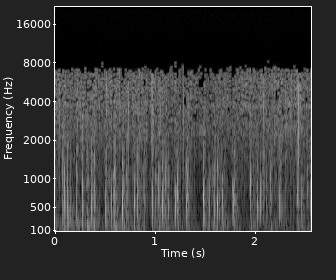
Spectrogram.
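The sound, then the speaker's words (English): Horse hoof beats, a radio drama sound effect, form a rapid, steady rhythm of many hollow clopping thuds that continue throughout. “Hoof beats beyond that bend in the trail.”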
